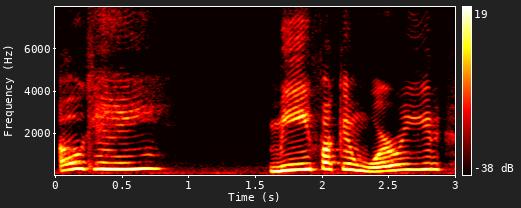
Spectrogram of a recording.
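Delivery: very high, drawn-out disbelief; high-pitched comic astonishment; incredulous relief. Retold or imitated. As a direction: squeak it slowly, stunned. Amazed relief after worrying for nothing.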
